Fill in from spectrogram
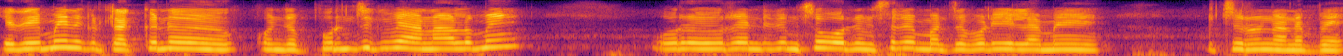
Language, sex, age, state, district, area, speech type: Tamil, female, 45-60, Tamil Nadu, Tiruchirappalli, rural, spontaneous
